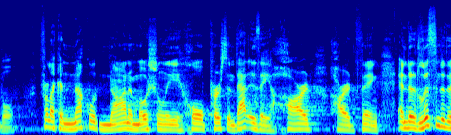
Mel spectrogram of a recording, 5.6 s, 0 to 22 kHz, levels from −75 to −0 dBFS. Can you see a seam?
yes; 1 cut; at 1.2 s

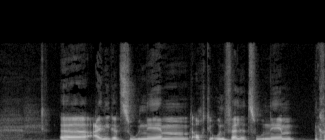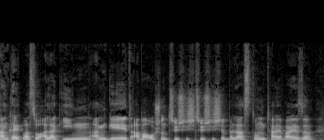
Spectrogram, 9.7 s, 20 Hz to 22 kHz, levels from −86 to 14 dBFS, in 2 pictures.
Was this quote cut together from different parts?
yes; 4 cuts; at 1.8 s, 2.9 s, 5.2 s, 7.8 s

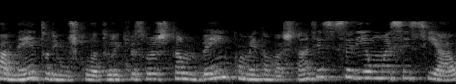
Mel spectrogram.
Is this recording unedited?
no; 1 cut; at 1.3 s

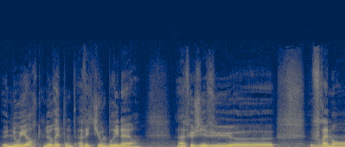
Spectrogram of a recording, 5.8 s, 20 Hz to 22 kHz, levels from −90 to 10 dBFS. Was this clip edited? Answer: yes; 2 cuts; at 1.2 s, 3.1 s

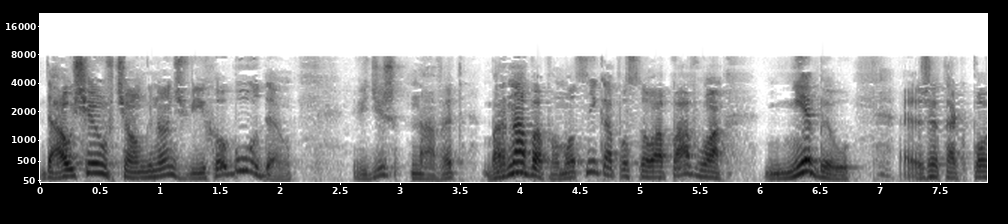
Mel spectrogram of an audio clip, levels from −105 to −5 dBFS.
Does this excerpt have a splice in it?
no; 0 cuts

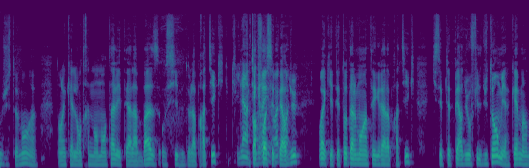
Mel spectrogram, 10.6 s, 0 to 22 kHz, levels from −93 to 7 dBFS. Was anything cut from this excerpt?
yes; 1 cut; at 3.6 s

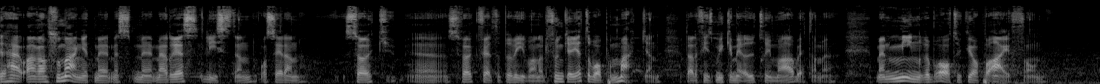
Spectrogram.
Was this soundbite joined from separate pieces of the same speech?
no; 0 cuts

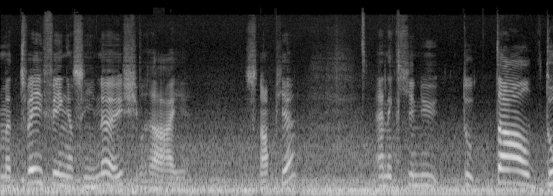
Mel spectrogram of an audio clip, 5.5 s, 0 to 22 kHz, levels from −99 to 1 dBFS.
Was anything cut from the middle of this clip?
yes; 2 cuts; at 1.4 s, 4.0 s

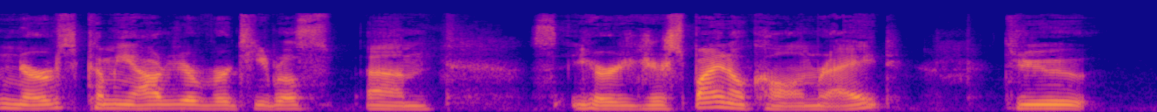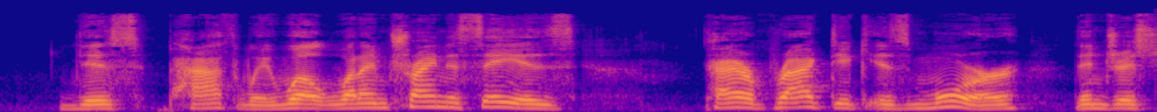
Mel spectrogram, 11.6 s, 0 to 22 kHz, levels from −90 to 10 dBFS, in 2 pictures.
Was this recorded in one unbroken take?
yes; 0 cuts

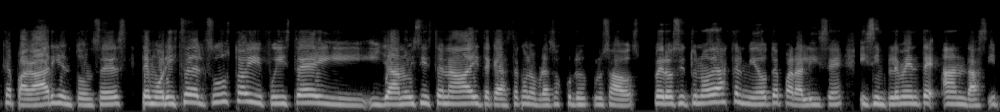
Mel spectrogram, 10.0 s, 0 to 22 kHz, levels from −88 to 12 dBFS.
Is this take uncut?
no; 2 cuts; at 1.3 s, 8.5 s

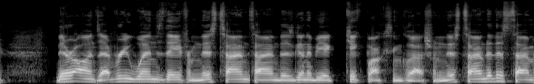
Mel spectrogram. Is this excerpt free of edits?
no; 3 cuts; at 1.0 s, 2.5 s, 3.3 s

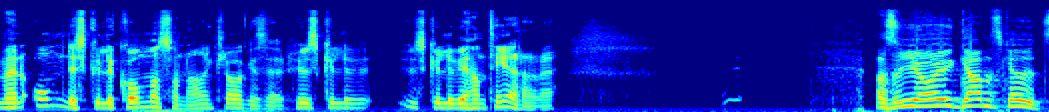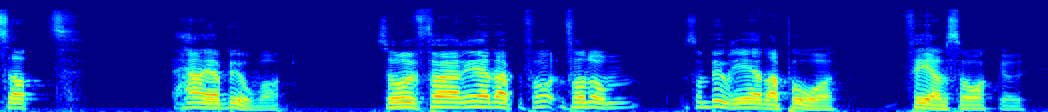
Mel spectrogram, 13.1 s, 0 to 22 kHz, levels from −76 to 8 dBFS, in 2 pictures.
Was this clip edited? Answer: yes; 2 cuts; at 9.8 s, 11.1 s

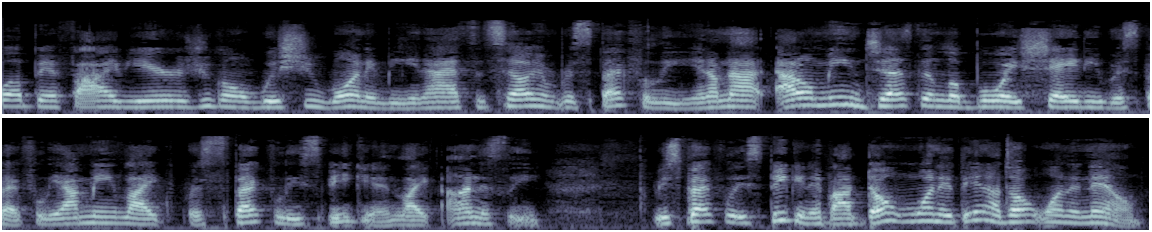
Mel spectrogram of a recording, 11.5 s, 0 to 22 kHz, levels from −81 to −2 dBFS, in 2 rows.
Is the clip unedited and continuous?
yes; 0 cuts

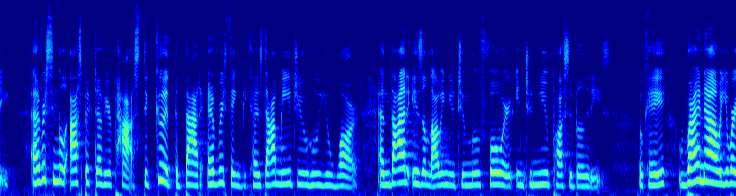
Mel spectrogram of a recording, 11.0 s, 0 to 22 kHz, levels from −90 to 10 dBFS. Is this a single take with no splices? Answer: yes; 0 cuts

